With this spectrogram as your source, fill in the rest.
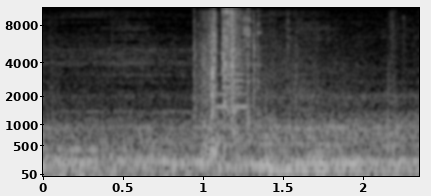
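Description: A gun fires a short burst of shots.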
